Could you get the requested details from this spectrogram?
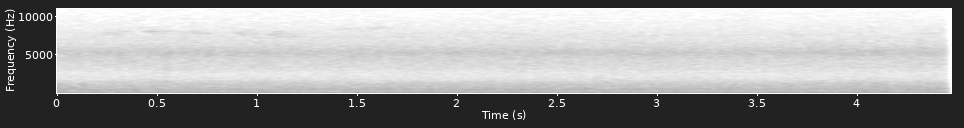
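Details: Steady, even hiss with a low rumble like wind or rushing water fills the whole stretch, and no animal call stands out.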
